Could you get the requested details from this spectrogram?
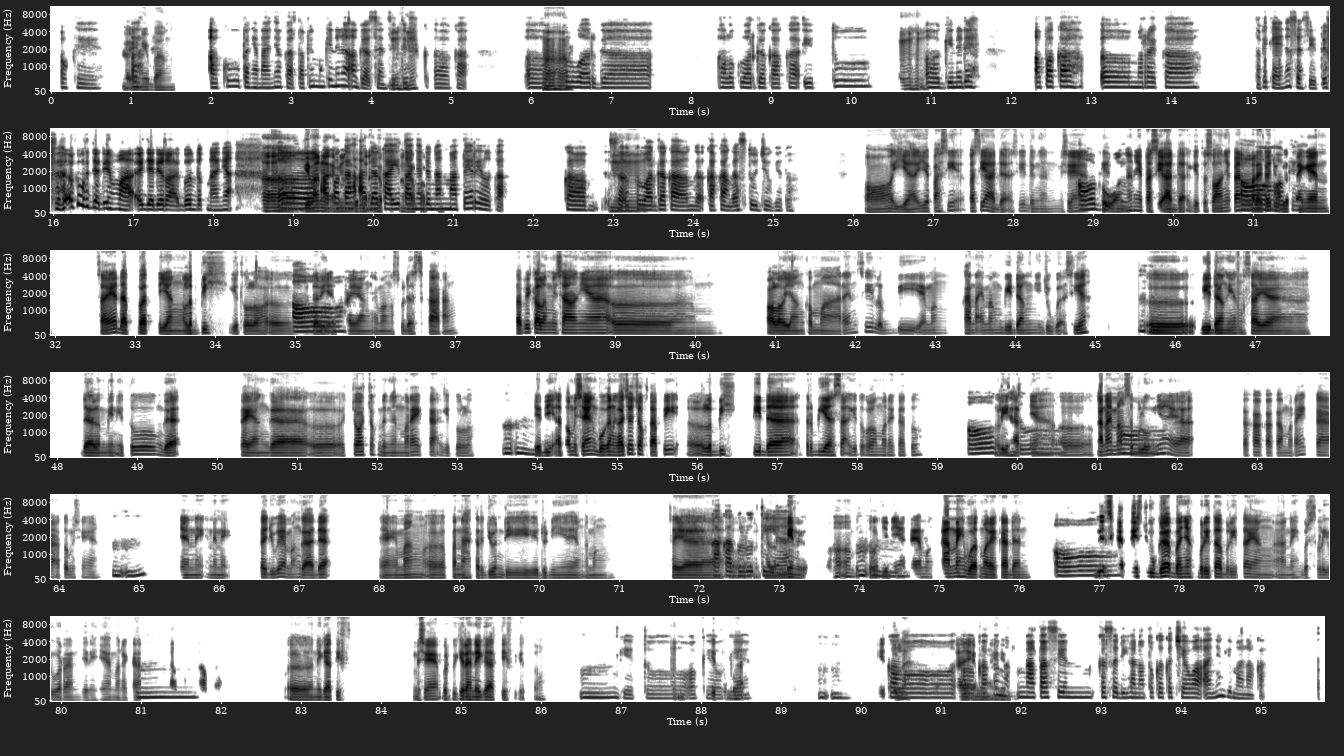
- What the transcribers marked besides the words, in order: tapping; chuckle; drawn out: "mmm"; alarm; unintelligible speech
- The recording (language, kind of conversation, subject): Indonesian, unstructured, Bagaimana perasaanmu jika keluargamu tidak mendukung pilihan hidupmu?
